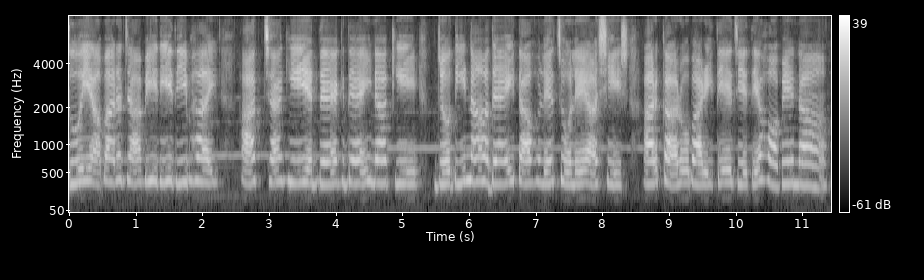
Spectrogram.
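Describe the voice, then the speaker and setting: Over clear music in the background, a woman performs a cartoonish character voice at a very slow pace. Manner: meek, humble.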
